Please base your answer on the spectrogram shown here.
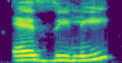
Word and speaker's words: Èzili: for the people my sister so i won't mispronounce your name no problem no problem thank you for everyone my name is ezzy lee ezzili beautiful name and you broke it down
